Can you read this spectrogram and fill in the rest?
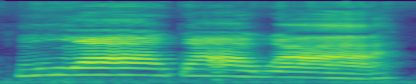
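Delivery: loud barking attempt at a whinny; dog-like whinny. A narrator's reading. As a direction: try to whinny but sound like a big dog. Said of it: "more like a large dog".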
